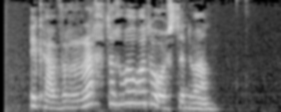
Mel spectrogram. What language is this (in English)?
Western Frisian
